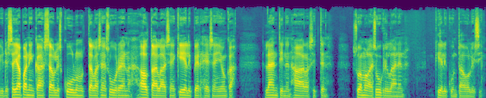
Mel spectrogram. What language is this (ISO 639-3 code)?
fin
